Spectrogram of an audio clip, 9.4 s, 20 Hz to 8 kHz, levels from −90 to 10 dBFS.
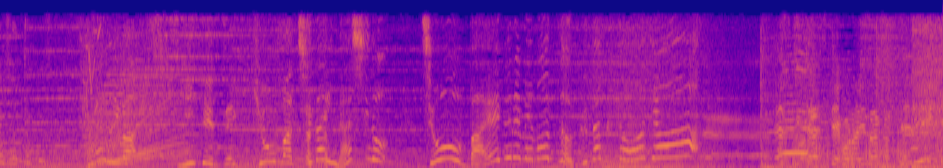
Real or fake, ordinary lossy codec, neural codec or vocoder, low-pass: real; MP3, 48 kbps; none; 7.2 kHz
